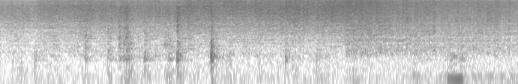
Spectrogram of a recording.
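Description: Chopped peppers and onions sizzling in oil in a wok-style pan, with a wooden spatula scraping and knocking against the pan as they are stirred. The sizzle stays steady while the spatula strokes come in scattered bunches through the first three seconds.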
